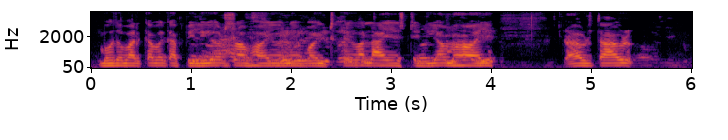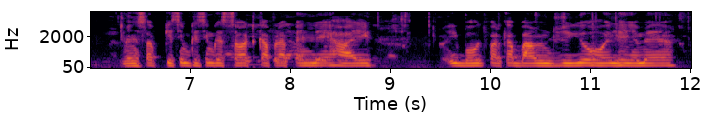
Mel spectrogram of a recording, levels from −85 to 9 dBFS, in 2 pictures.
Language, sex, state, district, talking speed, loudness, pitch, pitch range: Maithili, male, Bihar, Muzaffarpur, 130 wpm, -27 LUFS, 145 Hz, 140-150 Hz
